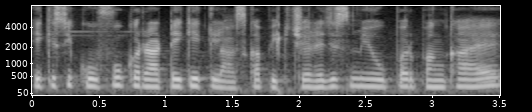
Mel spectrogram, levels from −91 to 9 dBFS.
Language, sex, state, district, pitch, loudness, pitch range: Hindi, female, Haryana, Charkhi Dadri, 200 Hz, -17 LUFS, 195-215 Hz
